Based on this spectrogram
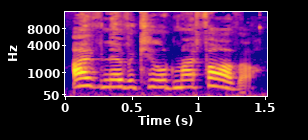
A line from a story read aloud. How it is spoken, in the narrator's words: Fi said, getting his in quickly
